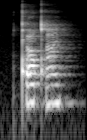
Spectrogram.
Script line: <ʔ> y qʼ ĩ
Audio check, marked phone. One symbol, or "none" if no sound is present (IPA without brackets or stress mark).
qʼ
